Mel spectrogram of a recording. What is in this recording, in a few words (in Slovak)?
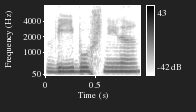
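"výbušnina", Slovak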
